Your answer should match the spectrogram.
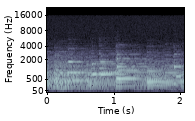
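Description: Grand piano playing a flowing passage, new notes struck several times a second over held lower notes.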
